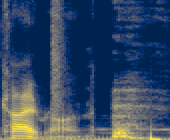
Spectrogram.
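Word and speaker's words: chyron: it and it's pronounced Chiron Chiron Kanye like the Centaur like the Romans 300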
